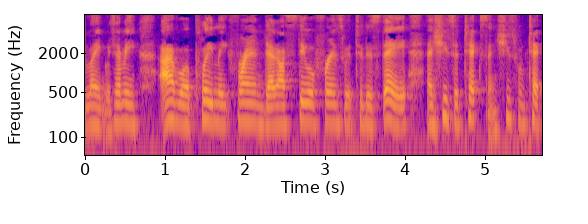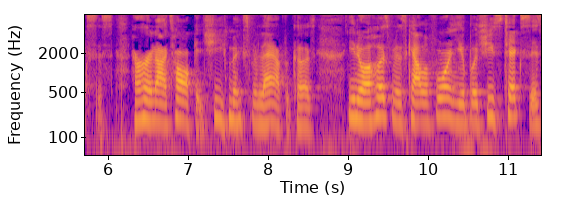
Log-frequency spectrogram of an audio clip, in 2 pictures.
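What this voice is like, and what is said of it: Southern American accent. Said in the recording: “I have my Southern accent”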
